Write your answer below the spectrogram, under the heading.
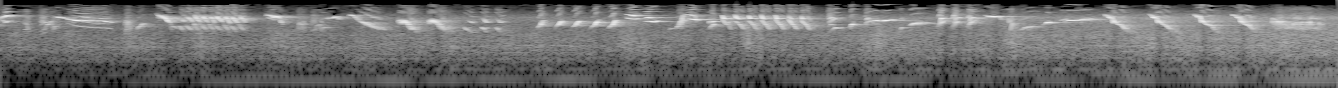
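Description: A hybrid yellow-fronted canary and canary sings a fast, continuous, high-pitched warble of trills, chirps and rising and falling whistled notes.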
